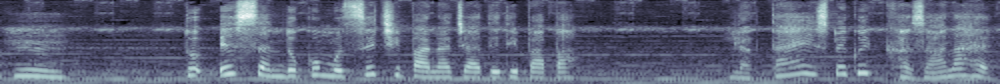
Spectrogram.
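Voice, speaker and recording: Woman acting a high-pitched, curious young girl. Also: lively intonation, unhurried, over music. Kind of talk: animated story voice acting.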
